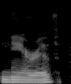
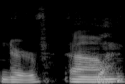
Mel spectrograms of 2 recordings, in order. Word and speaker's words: NERV: this point right nerve which is not pronounced nirav it's nerve you know whenever you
